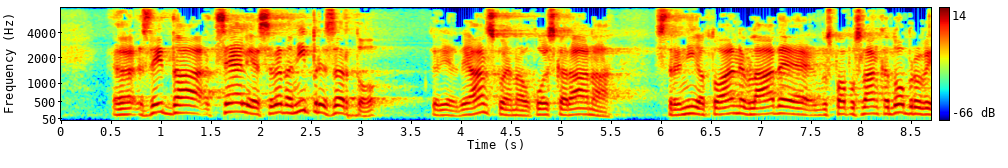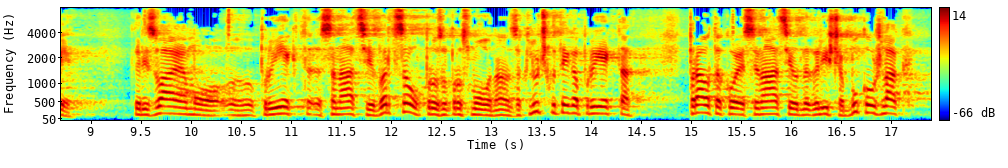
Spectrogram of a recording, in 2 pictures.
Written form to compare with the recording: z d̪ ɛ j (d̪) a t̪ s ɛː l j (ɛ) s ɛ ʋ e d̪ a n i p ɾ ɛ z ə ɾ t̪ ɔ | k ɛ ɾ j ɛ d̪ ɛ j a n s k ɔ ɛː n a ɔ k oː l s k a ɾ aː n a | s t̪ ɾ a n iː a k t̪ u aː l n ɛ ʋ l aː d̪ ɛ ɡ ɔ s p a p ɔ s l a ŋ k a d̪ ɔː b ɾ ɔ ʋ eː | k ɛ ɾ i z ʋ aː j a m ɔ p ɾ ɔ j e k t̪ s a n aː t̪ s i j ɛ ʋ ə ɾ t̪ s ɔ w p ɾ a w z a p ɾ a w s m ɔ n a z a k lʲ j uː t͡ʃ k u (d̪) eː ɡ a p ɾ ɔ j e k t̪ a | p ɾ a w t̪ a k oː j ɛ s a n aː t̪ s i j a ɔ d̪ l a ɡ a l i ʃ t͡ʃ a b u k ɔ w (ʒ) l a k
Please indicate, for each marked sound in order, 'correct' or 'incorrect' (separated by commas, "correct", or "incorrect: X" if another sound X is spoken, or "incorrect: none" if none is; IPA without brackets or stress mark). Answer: correct, correct, incorrect: t̪, correct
